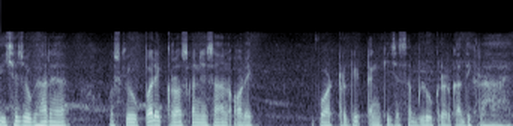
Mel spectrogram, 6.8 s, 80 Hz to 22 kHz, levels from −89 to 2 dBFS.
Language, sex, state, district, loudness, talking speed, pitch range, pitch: Hindi, male, Punjab, Fazilka, -21 LUFS, 195 wpm, 95-115 Hz, 105 Hz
